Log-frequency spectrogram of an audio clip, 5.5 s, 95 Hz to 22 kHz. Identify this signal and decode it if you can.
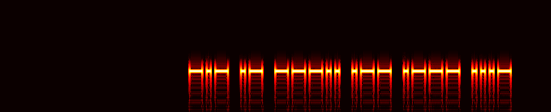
Morse code, heard as a keyed tone, about 28 wpm, 700 Hz. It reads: KA8WJV
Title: USA Call Signs - 6 Characters - Repeated 2x - 28wpm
